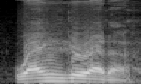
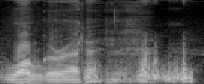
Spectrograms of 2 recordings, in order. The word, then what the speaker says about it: Wangaratta: that i mispronounced today Wangaratta yeah the locals will get right on you if you call it longer Etta well I asked for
